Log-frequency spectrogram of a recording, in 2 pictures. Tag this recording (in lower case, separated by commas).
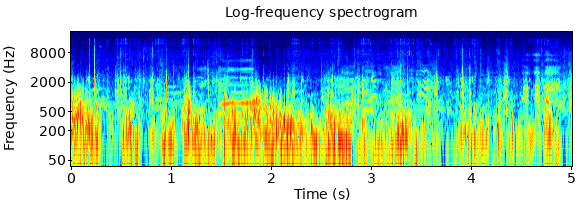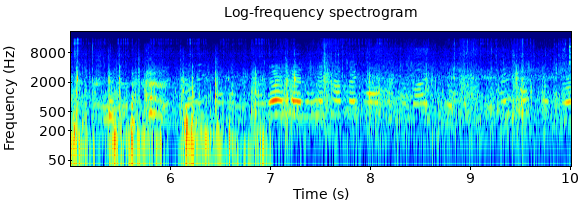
speech, run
